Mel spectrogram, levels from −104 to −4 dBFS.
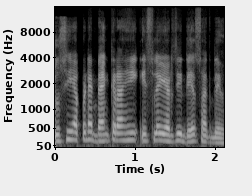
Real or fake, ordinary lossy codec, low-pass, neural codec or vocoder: fake; Opus, 32 kbps; 14.4 kHz; codec, 44.1 kHz, 2.6 kbps, SNAC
